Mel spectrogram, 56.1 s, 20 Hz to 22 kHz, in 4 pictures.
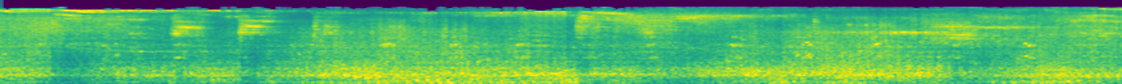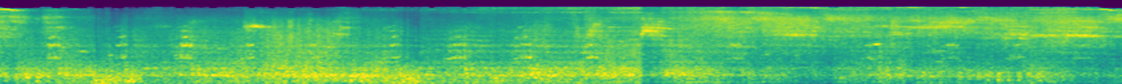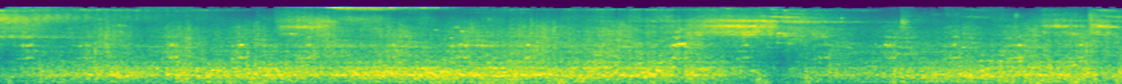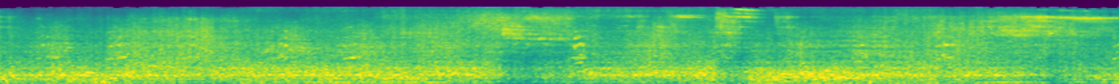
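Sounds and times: freight train wheels rumbling: 0:00.0 - 0:56.0
high-pitched wheel squeal: 0:23.1 - 0:28.6.

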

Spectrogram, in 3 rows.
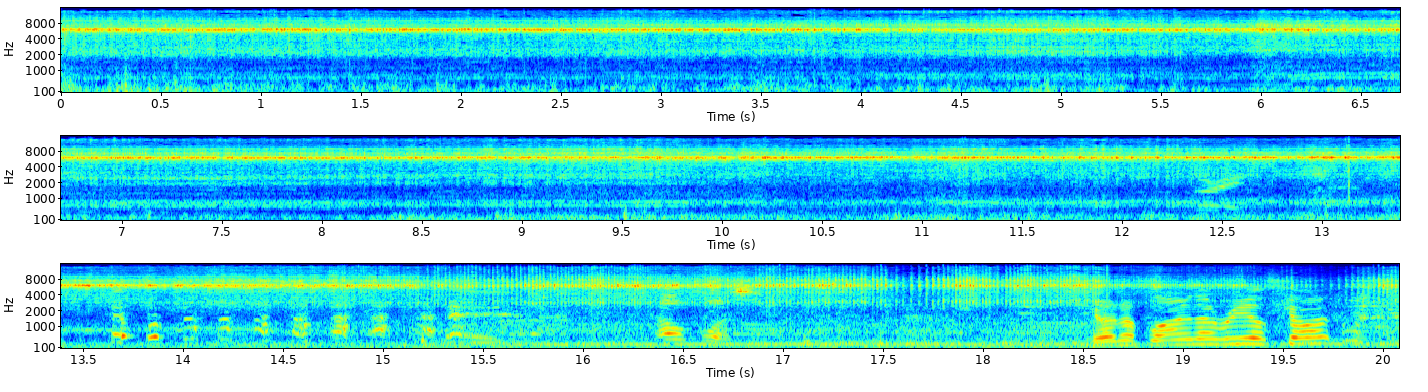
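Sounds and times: boat engine: 0:00.0 - 0:20.0
fishing reel drag whining: 0:00.0 - 0:20.0.

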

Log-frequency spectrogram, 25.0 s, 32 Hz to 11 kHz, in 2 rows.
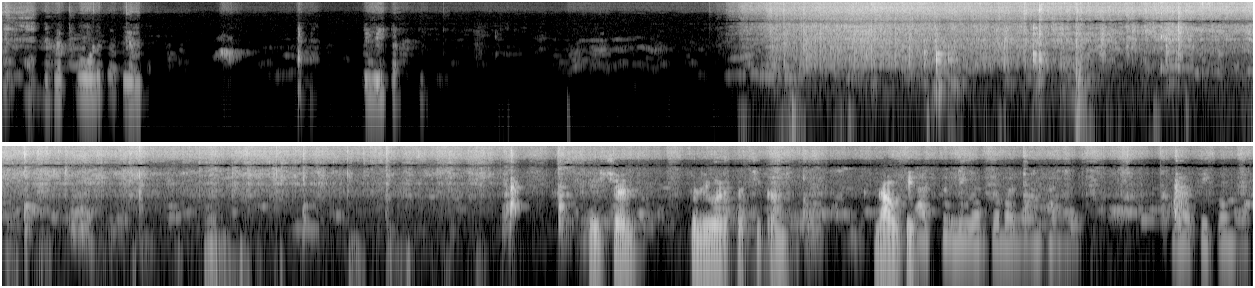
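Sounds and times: steel spoon scraping a pan: 0:00.0 - 0:00.4, 0:07.4 - 0:25.0
onions sizzling in a pan: 0:07.2 - 0:25.0.

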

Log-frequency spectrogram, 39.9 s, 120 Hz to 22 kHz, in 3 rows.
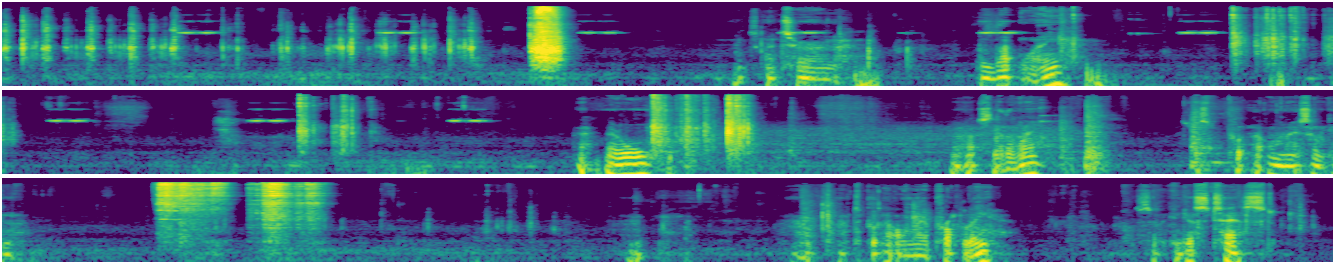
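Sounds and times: plastic parts clicking and rattling: 0:00.0 - 0:05.5, 0:12.3 - 0:13.5, 0:16.3 - 0:17.1, 0:19.8 - 0:20.9.

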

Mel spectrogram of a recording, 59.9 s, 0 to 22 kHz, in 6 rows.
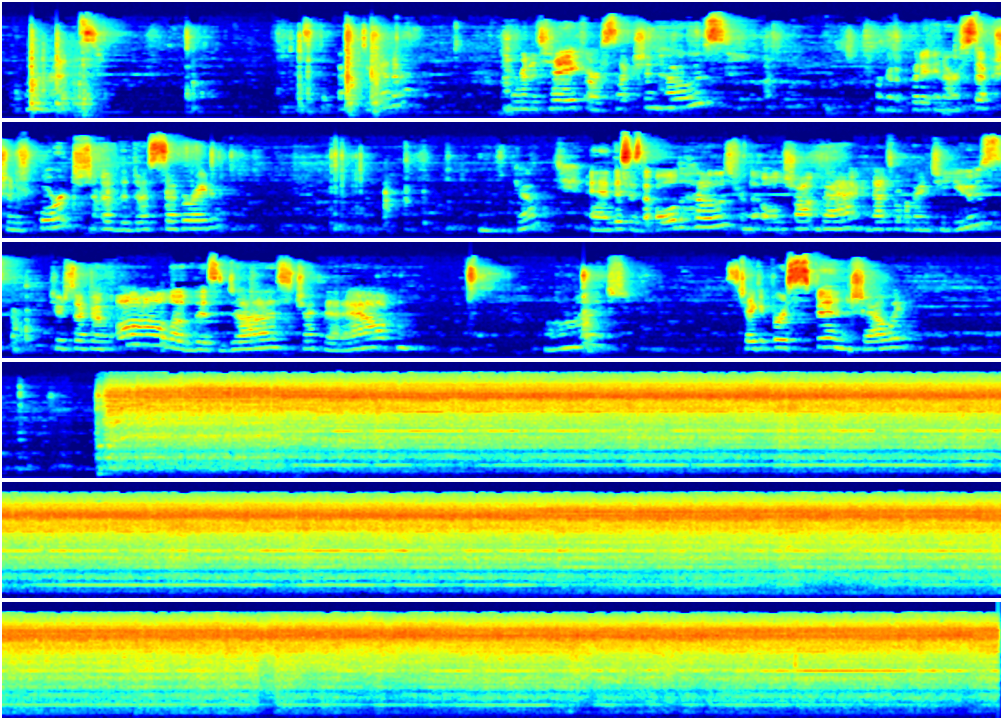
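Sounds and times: shop vacuum motor whining: 0:31.0 - 0:59.9.

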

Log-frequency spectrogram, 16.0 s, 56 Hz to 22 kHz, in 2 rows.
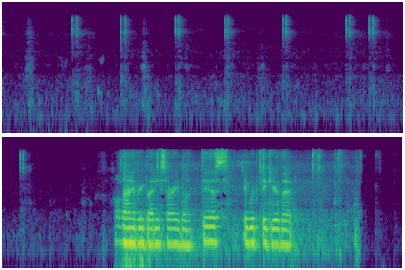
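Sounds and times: computer mouse clicks: 0:01.3 - 0:03.8, 0:04.4 - 0:04.8, 0:05.6 - 0:05.9, 0:06.8 - 0:08.7, 0:11.0 - 0:11.3, 0:12.8 - 0:13.5, 0:14.2 - 0:15.3.

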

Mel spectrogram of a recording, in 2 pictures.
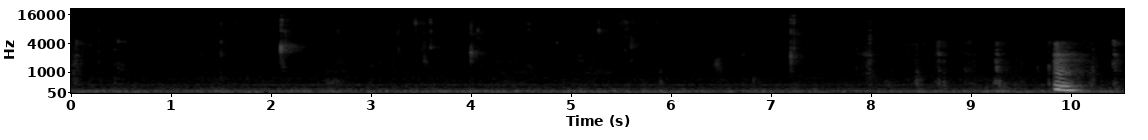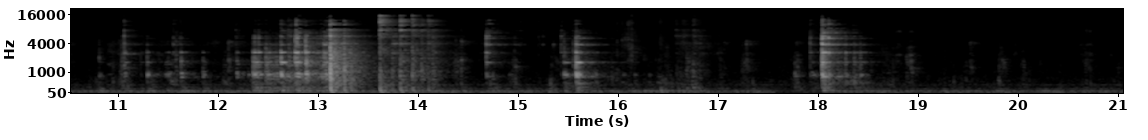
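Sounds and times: chopsticks and spoon clattering on pot: 0:11.0 - 0:15.9, 0:17.8 - 0:18.6.

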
